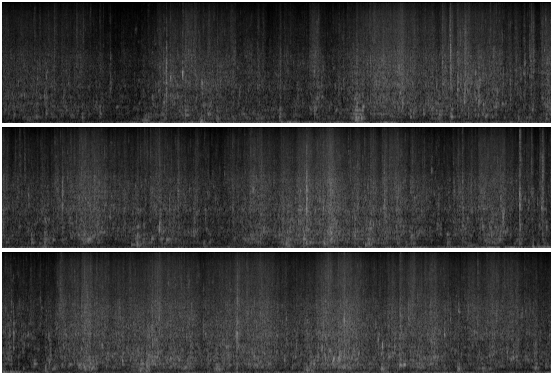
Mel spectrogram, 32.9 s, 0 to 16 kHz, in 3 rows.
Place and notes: Waves hitting the breakwater and going through a hole under the rocks at Nallikari beach. Recorded with Zoom H5 with default X/Y capsule. Wind rumble removed in post.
